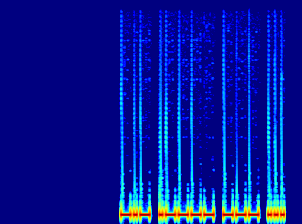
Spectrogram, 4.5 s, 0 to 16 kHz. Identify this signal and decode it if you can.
Morse code, heard as a keyed tone, about 25 wpm, 700 Hz. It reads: K1OS
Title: USA Call Signs - 4 Characters - Repeated 3x - 25wpm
